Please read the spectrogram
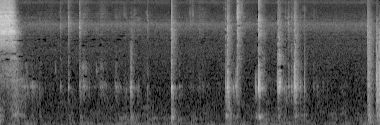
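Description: Hand-cranked Cut & Emboss die-cutting machine feeding its plate sandwich through, giving faint, irregular clicks about twice a second.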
